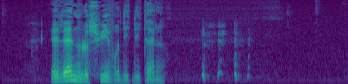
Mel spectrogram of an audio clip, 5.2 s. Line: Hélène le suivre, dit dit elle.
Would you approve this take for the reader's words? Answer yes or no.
yes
